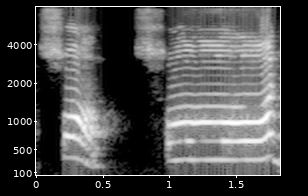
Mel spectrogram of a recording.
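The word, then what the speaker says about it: ص: সদ। একটু চড়ুই পাখির মধ্যে একটু চেউ চেউ আওয়াজ থাকে এর মধ্যে।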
